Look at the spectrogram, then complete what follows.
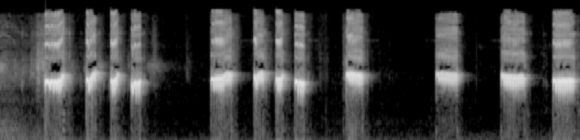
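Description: A hand-made angico preto wooden bird-call whistle, a call for the nambu pé roxo (tataupa tinamou), blown in short clear notes. It plays a longer note and then three quick ones, repeats that group, and ends with four single notes spaced further apart.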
